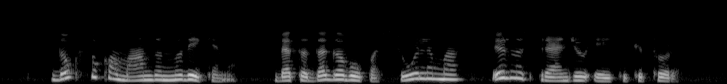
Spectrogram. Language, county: Lithuanian, Utena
